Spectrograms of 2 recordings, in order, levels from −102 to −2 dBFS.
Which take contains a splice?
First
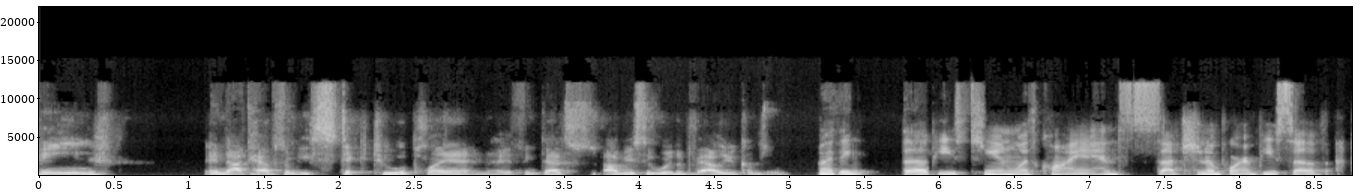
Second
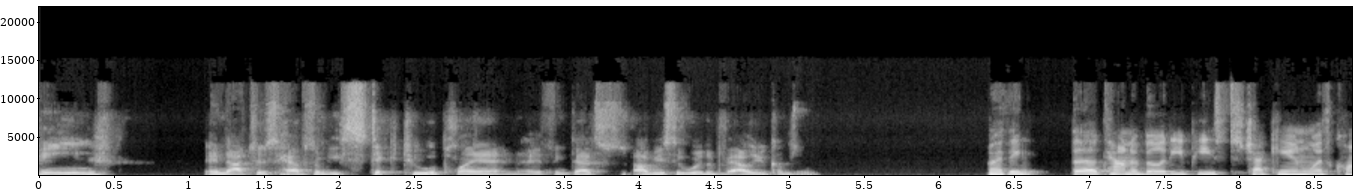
first; 5 cuts; at 1.4 s, 5.1 s, 5.9 s, 6.3 s, 7.3 s

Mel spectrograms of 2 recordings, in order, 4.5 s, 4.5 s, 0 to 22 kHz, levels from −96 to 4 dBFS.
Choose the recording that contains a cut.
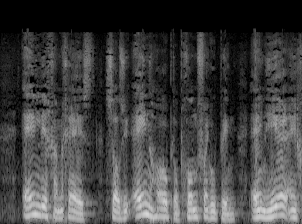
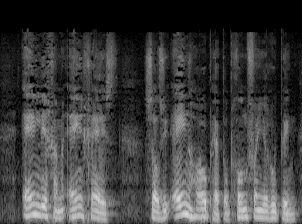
first; 4 cuts; at 0.9 s, 1.5 s, 2.6 s, 3.1 s

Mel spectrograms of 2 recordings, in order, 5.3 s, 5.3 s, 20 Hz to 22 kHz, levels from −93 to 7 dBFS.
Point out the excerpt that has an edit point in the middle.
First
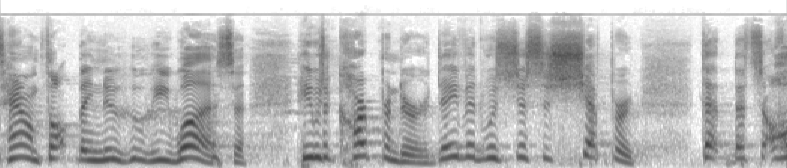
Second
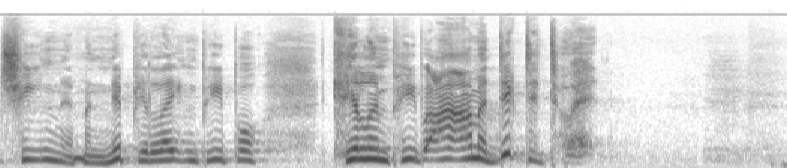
first; 1 cut; at 2.2 s

